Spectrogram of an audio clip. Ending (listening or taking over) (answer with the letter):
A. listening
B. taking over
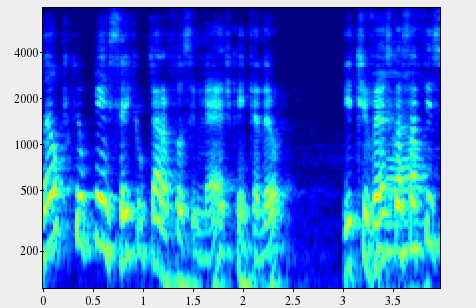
A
